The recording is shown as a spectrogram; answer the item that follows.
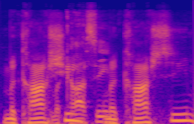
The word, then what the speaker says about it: Makashi: to defend and everything really well uh makishi spell it m-a-k-a-s makashi makashi and H there is an h m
